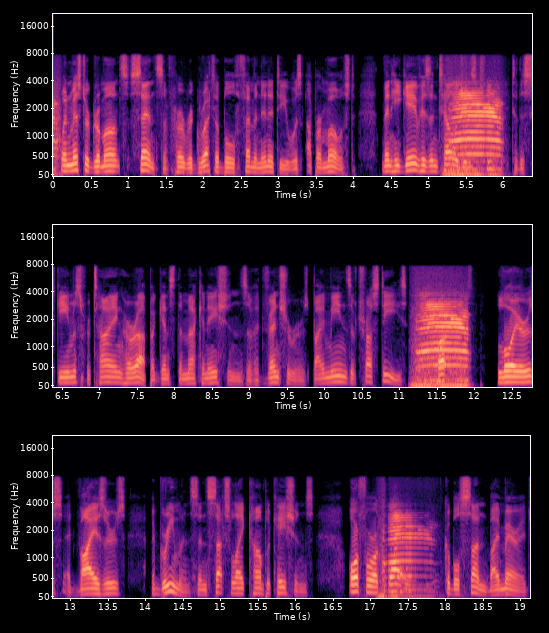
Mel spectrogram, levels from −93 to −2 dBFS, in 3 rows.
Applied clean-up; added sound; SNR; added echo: neural mask model RNNoise.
